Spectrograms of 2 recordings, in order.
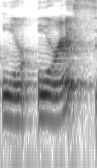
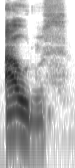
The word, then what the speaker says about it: Aurus: Aurus, is that right? It's Aurus, but close, close.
